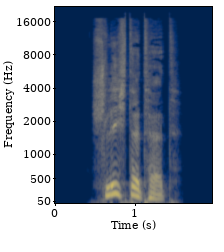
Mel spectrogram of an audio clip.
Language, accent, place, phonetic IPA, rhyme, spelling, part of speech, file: German, Germany, Berlin, [ˈʃlɪçtətət], -ɪçtətət, schlichtetet, verb, De-schlichtetet.ogg
- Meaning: inflection of schlichten: 1. second-person plural preterite 2. second-person plural subjunctive II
